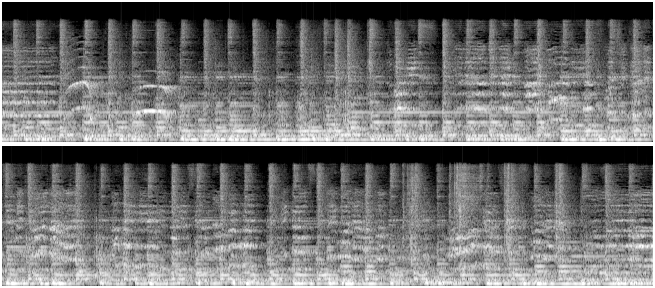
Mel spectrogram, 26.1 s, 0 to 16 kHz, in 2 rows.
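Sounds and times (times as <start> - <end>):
choir singing: 0.0 - 2.0, 7.7 - 26.0
accompaniment with strong bass: 0.0 - 26.0
steady drum beat: 0.0 - 26.0.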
